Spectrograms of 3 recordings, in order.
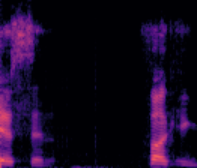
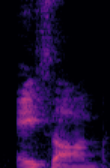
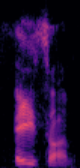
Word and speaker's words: Asan: like you role play as in great it's actually pronounced asan is it yeah that's not how it's about sorry a-sun i will remember that no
